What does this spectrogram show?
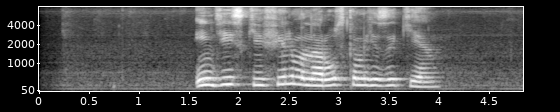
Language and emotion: Russian, neutral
